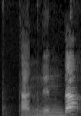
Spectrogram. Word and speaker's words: 닫는다: 닫는다라고 얘기했어요 그러면 지금 디귿이 니은을 만났네요 니은 만났죠 그러면 만났으니 디귿이 뭘로 변한다고요 니은으로 변한다고 그러니까 여기는 얘를 어떻게 하면 돼 닫는다 이렇게 발음하면 돼요 변했죠 엄청 쉽지 잡는다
